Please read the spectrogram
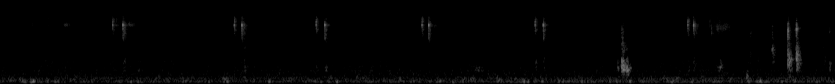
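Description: Faint computer mouse clicks, single sharp clicks about once a second with short gaps between.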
